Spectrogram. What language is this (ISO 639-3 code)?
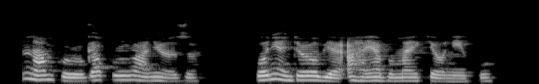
ibo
